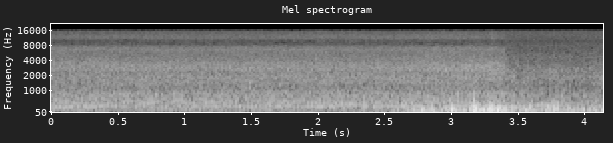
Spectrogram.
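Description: Steady mechanical hum like a running fan. About three seconds in comes a short burst of loud low rumbling and knocks.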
